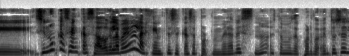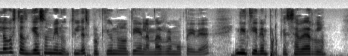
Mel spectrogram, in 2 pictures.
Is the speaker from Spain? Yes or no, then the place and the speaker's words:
no; Mexico; no lo dejen todo como el mexicano, ahí a la última hora, ¿no? Somos famosos por eso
